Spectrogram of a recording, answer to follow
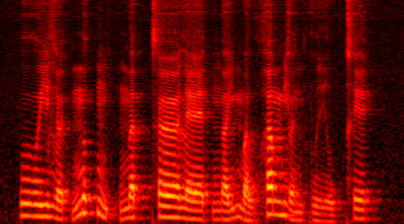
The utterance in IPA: uː˧ j l ɵ˨ t̚ n̪ ʊ˥ k̚ ŋ ɪ˨ k̚ n̪ ɐ˧ t̚ t̪ʰ œː˧ l ɛː˨ t̚ ŋ ɐ˨˥ j m ɐ˨˩ w h ɐ˥ m j ɵ˨ n kʷ iː˨˩ w kʰ ɪ˥ k̚

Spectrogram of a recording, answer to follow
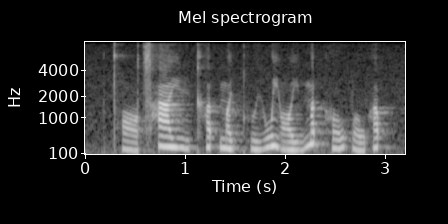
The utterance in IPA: t̪ʰ ɔː˨˩ t͡sʰ aː˧ j iː˨ kʰ ɐ˧ t̚ m ɐ˨˥ j kʷʰ iː˨˥ w j ɔː˨ j n̪ ɐ˥ t̚ h o˨˥ w p o˨ w h ɐ˥ p̚

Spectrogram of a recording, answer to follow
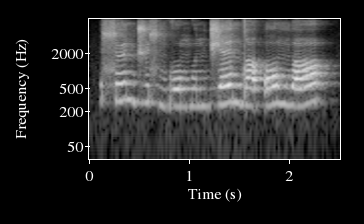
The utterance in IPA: s ø n d͡ʒ y s ŋ ɡ o m u n d͡ʒ ɛ n d ɑ ʔ ɔ ŋʷ ɑ

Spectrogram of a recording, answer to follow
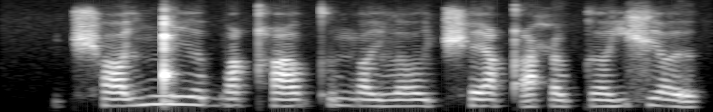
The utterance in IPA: t͡ʃʰ ɒ lʲ ŋ͡ǃ i ə̯ b ɔ qʰ ɔ kʼ ʊ ŋ ɒ ɪ̯ l ɔ ʊ̯ t͡ʃʰ ɛ qʼ ʊ ħ u k ʌ j xʲ ɒ ə̯

